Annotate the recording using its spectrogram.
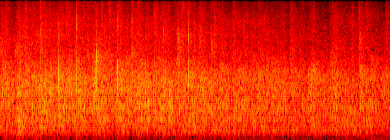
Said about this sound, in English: They did a lot, and I think they done really well, so I think we should give them a round of applause.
